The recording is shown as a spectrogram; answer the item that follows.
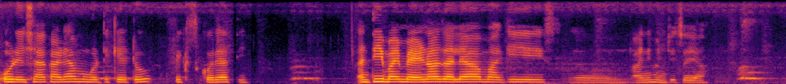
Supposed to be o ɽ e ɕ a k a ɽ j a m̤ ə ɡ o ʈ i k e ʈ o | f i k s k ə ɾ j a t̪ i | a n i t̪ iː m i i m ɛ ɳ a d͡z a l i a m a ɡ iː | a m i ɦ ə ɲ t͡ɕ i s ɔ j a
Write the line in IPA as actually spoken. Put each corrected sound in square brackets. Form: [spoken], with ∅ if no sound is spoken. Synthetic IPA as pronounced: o ɽ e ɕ a k a ɽ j a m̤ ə ɡ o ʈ i k e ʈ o | f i k s k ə ɾ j a t̪ i | a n i t̪ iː m [a] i m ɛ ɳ a d͡z a l [j] a m a ɡ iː | a [n] i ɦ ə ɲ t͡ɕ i [t͡s] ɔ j a

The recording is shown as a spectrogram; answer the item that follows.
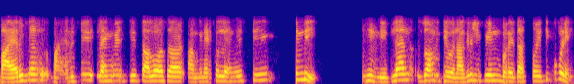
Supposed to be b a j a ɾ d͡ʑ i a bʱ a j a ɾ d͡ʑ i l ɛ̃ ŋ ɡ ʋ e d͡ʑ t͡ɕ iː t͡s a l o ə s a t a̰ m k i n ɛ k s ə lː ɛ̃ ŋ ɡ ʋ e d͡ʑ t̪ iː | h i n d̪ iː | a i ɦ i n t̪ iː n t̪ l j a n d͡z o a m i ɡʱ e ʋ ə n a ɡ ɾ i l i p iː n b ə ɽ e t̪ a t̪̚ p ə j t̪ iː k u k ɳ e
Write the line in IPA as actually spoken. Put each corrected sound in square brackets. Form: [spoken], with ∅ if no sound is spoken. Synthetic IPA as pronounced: b a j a ɾ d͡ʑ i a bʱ a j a ɾ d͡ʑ i l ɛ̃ ŋ ɡ ʋ e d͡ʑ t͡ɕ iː t͡s a l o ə s a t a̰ m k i n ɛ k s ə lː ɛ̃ ŋ ɡ ʋ e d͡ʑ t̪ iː | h i n d̪ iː | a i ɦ i n [d̪] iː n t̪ l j a n d͡z o a m i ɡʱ e ʋ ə n a ɡ ɾ i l i p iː n b ə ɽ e t̪ a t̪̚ p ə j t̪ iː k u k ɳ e

